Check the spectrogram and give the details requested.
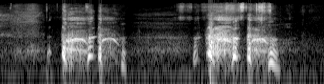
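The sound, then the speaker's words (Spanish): Two short bursts of harsh, dry coughing from a person whose throat is dry after eating nuts, each a quick cluster of raspy hacks separated by a brief pause, with no speech. “Jope máquinas, disculparme, ¿eh? que he comido frutos secos y tengo la garganta un poco seca.”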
